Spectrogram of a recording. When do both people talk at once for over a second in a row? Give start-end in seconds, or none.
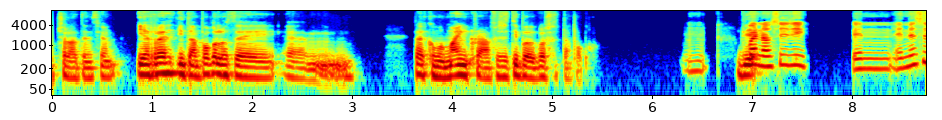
none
